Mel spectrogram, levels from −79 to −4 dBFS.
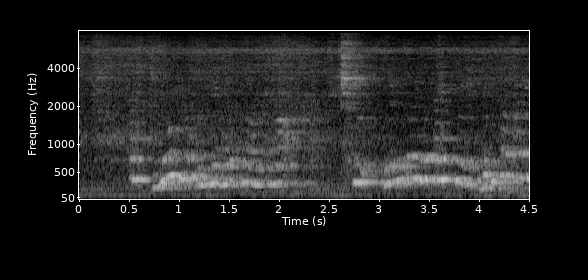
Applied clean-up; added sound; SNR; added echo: none; Bowed string instrument; 6 dB; reverberation time 1.0 s.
